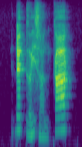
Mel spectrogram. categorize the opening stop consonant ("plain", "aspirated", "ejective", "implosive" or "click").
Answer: implosive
